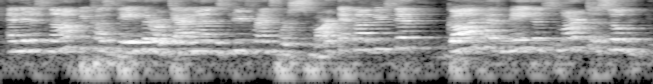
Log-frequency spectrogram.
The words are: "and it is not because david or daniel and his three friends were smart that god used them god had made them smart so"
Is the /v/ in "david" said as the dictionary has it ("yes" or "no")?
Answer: yes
